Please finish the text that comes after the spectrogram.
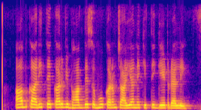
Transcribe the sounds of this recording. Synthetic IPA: aːbkaːɾiːt̪eːkəɾʋɪbʱaːɡd̪eːsəbʱuːkəɾəmt͡ʃaːɾijãːneːkiːt̪iːɡeːʈɾɛːliː

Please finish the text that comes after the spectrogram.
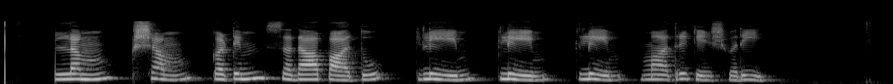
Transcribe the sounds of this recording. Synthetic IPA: lɐmkʂɐmkɐʈimsɐd̪aːpaːt̪u | kliːmkliːm | kliːmːaːt̪ɾikeːʃʋɐɾi

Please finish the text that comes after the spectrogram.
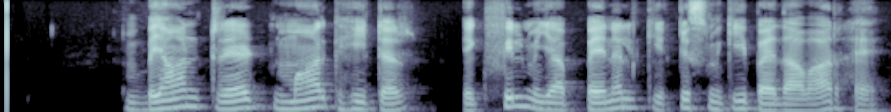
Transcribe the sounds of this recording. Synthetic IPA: bɐjaːnʈɾeːɖmaːɾkɦiːʈəɾ | eːkfɪlmjapɛːnəlkiqɪsmkipɛːd̪aːʋaːɾhɛː

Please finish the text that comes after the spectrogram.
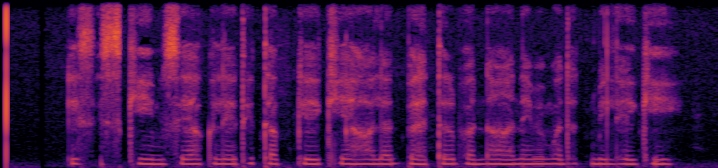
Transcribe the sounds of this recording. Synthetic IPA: ɪsɪskiːmseɐklijət̪it̪ɐbkekʰiɦaːlət̪̚bɛɦt̪əɾbɐnaːnemẽmɐd̪əd̪mɪleːɡiː

